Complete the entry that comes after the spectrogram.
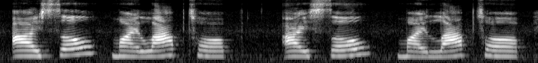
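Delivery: slow teacher demo of the sentence; slow model sentence. Shown as a demonstration. Teacher modelling English for Persian students, slow. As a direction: say it slowly for repetition. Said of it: "یا".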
